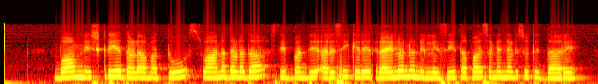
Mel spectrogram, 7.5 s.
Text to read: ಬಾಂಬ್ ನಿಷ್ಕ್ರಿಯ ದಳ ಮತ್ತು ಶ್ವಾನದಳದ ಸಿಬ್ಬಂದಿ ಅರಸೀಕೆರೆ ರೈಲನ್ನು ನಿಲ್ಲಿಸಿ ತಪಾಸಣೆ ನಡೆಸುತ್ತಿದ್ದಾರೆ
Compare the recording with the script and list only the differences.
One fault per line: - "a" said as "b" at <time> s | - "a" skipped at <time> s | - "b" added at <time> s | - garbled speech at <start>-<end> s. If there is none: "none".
none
